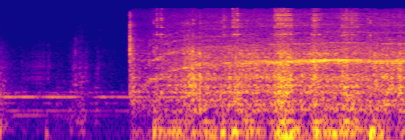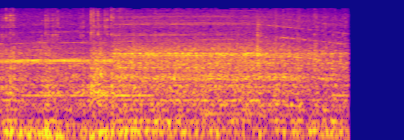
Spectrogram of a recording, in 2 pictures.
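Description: Electric hand mixer switched on about a second in, its motor running with a steady high whine as the beaters mash chunks of steamed pumpkin in a glass bowl. The sound cuts off suddenly near the end.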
